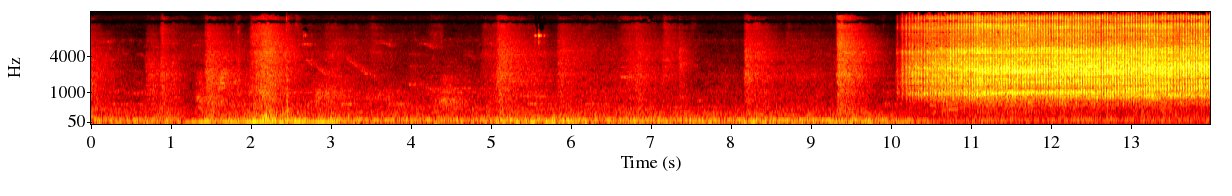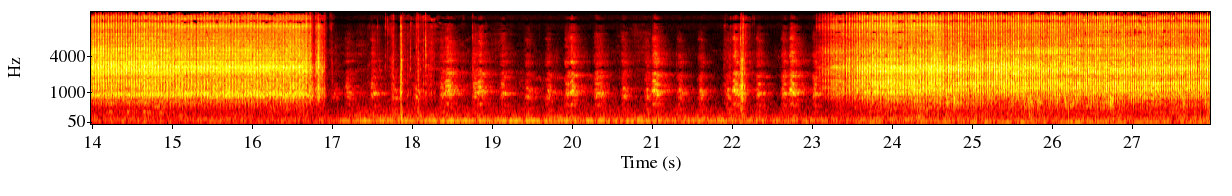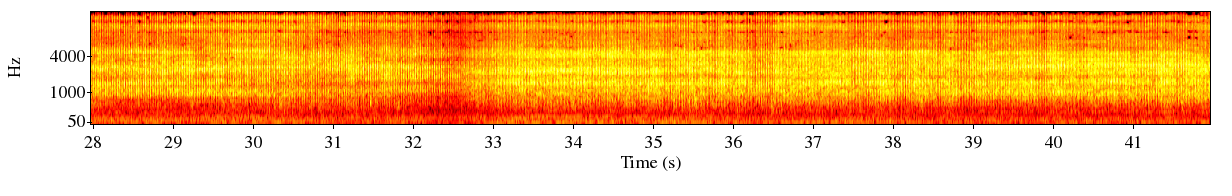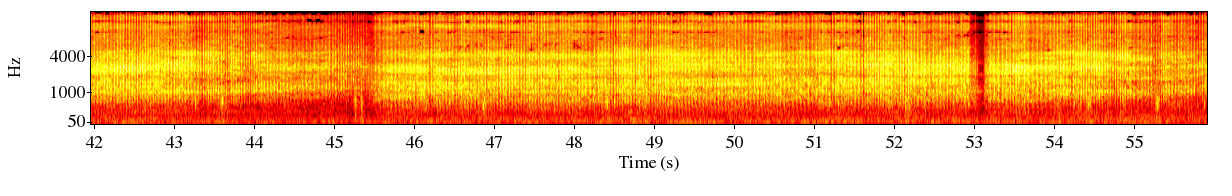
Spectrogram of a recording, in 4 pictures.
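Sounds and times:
toy truck motor whirring: 10.0 - 18.9, 21.9 - 55.9.

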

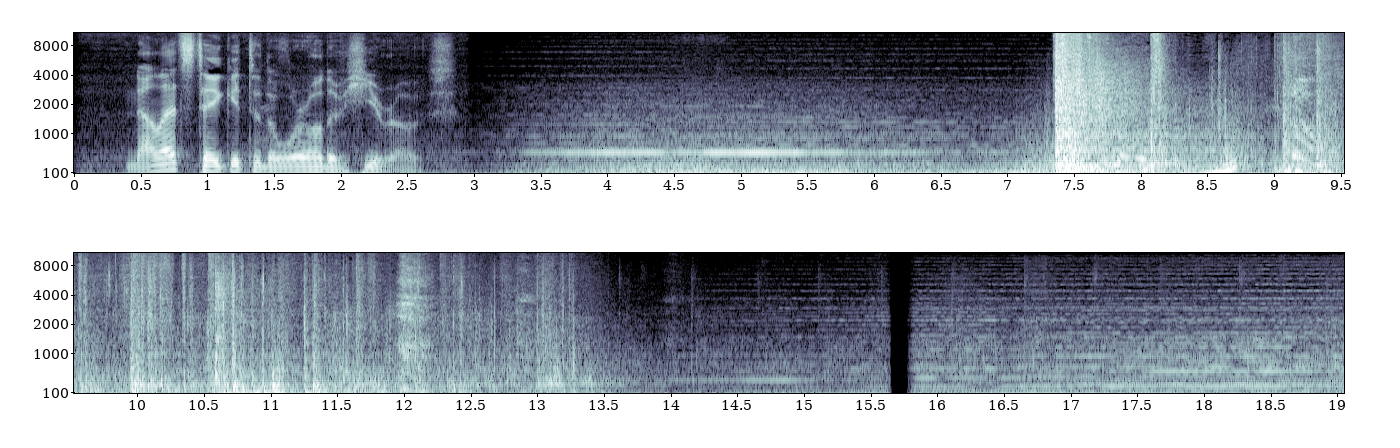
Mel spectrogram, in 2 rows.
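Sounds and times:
dramatic film score: 2.9 - 19.0
loud bang: 7.0 - 9.5
heavy thuds and impacts: 7.4 - 13.6.

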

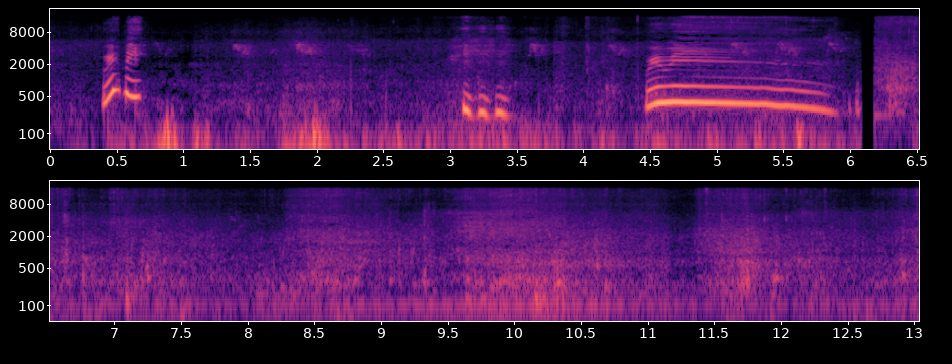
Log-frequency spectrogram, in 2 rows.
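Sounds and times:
waves lapping on pebbly shore: 6.2 - 13.0.

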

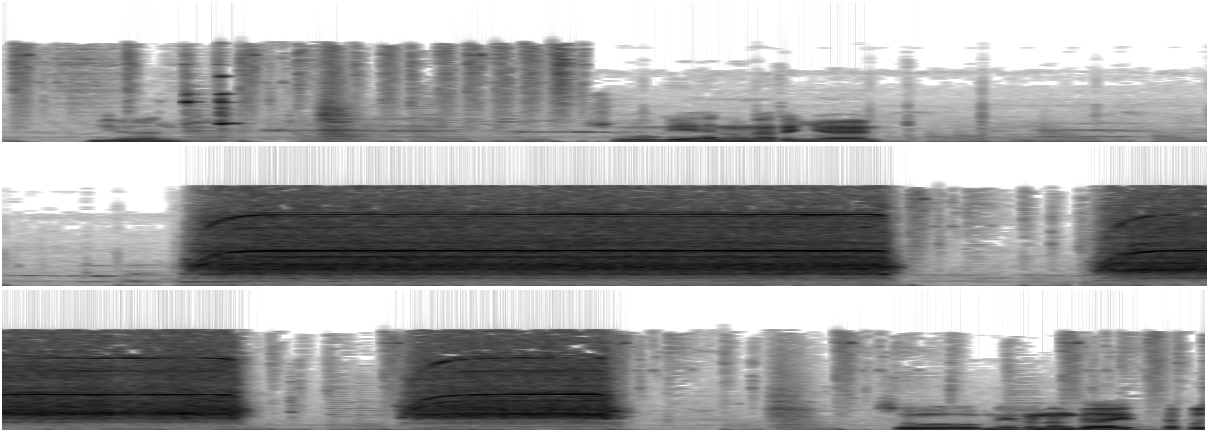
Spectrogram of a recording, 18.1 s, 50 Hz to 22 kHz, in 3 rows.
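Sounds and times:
electric drill whining: 6.9 - 10.6, 11.4 - 13.4, 14.0 - 15.2.

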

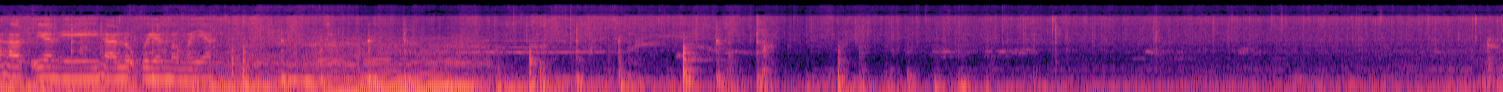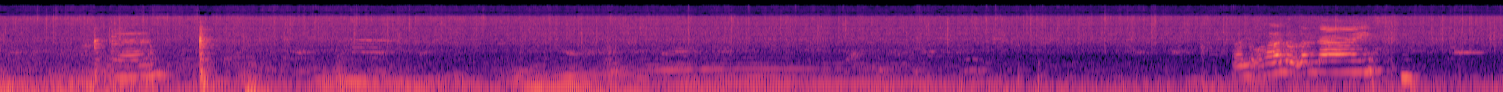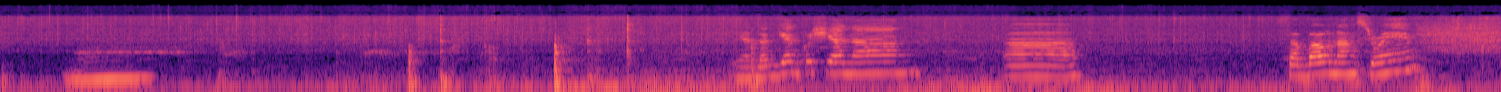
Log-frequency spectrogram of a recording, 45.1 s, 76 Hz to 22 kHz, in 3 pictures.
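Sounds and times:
wooden spatula scraping pan: 0.0 - 9.8
vegetables sizzling in oil: 0.0 - 45.0.

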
